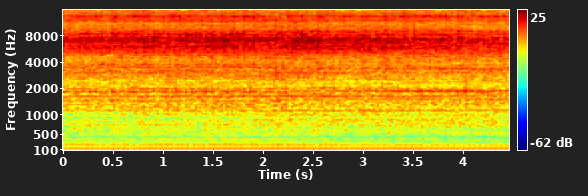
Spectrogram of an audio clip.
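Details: John Deere/Briggs and Stratton generator, repaired (carburetor cleaned), unloaded during voltage checks of about 114 V per leg: smooth, even run with a steady low beat of about three pulses a second, no misses or knocks; healthy.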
